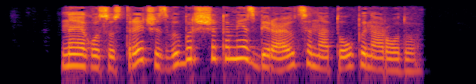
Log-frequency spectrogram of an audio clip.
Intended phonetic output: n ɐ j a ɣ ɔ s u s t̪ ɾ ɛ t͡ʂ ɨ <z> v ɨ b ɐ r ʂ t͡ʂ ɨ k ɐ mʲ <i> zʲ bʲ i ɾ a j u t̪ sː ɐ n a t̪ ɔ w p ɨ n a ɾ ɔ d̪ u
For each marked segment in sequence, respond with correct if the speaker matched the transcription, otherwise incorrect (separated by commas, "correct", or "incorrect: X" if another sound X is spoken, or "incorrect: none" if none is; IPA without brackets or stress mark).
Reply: correct, correct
